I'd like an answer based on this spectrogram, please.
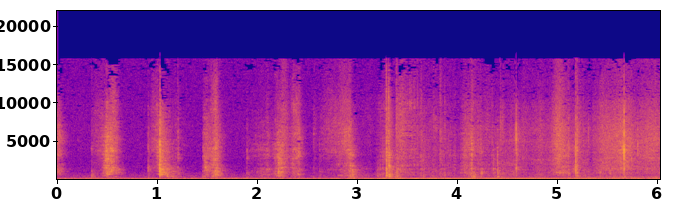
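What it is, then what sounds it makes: Artificial plastic leaf being scratched. Long nails scratch and fingertips rub across the thin plastic surface of an artificial monstera leaf, first held and then laid flat on a table. Bright, raspy scrapes come in short bursts over a low steady hum.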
